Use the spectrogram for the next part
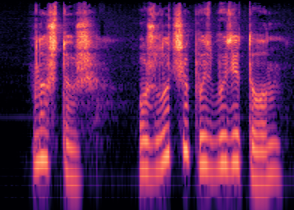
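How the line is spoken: Gloomy. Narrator (Russian): мрачно произнесла Изабель

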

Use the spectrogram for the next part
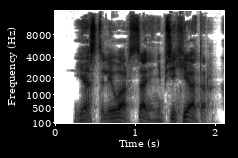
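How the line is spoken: Snorting. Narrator (Russian): хмыкнул Валера

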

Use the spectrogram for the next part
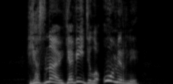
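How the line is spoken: Scream. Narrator (Russian): Одна Таня кричала

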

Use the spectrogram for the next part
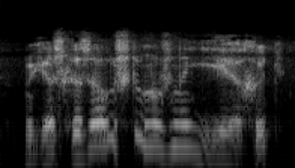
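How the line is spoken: Uncertain. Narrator (Russian): неуверенно произнесла она

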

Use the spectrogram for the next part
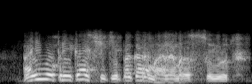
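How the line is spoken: Angry. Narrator (Russian): зло сказал Вася

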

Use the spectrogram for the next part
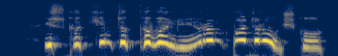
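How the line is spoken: Officer's wife exclaiming. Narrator (Russian): воскликнула штаб-офицерша Яликова

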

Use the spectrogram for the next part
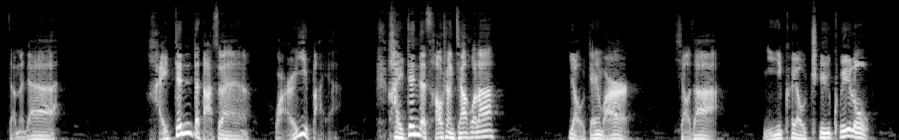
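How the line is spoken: Plain. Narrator (Chinese): 关山林说着

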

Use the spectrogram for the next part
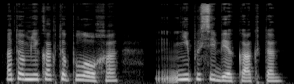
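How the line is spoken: Strained, forced out. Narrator (Russian): с трудом выдавил он

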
